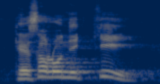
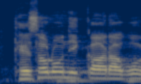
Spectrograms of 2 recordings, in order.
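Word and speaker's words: Θεσσαλονίκη: 데살로니키, 우리 헬라 사람들은 지금 그렇게 발음을 하고 성경에는 이제 구어체로 데살로니가 이걸 번역을 해서 데살로니가라고 이렇게 발음을 하죠.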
